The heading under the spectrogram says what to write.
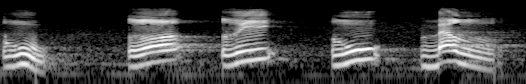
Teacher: Perhatikan posisi mulut kita ketika mengucapkan dalam keadaan fathah, tidak dimonyongkan, wo, tapi terbuka, gha, ri, ru. Ketika dhammah, baru bibir kita dimonyongkan sehingga keluar vokal u dengan sempurna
